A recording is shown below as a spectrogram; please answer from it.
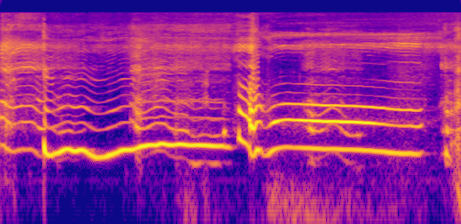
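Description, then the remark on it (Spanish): A wolf howls in two long, wavering, tonal cries, the first gliding steadily and the second rising sharply before sliding down and holding. Loud, with no talking. “Ese ya es un lobo, güey.”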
